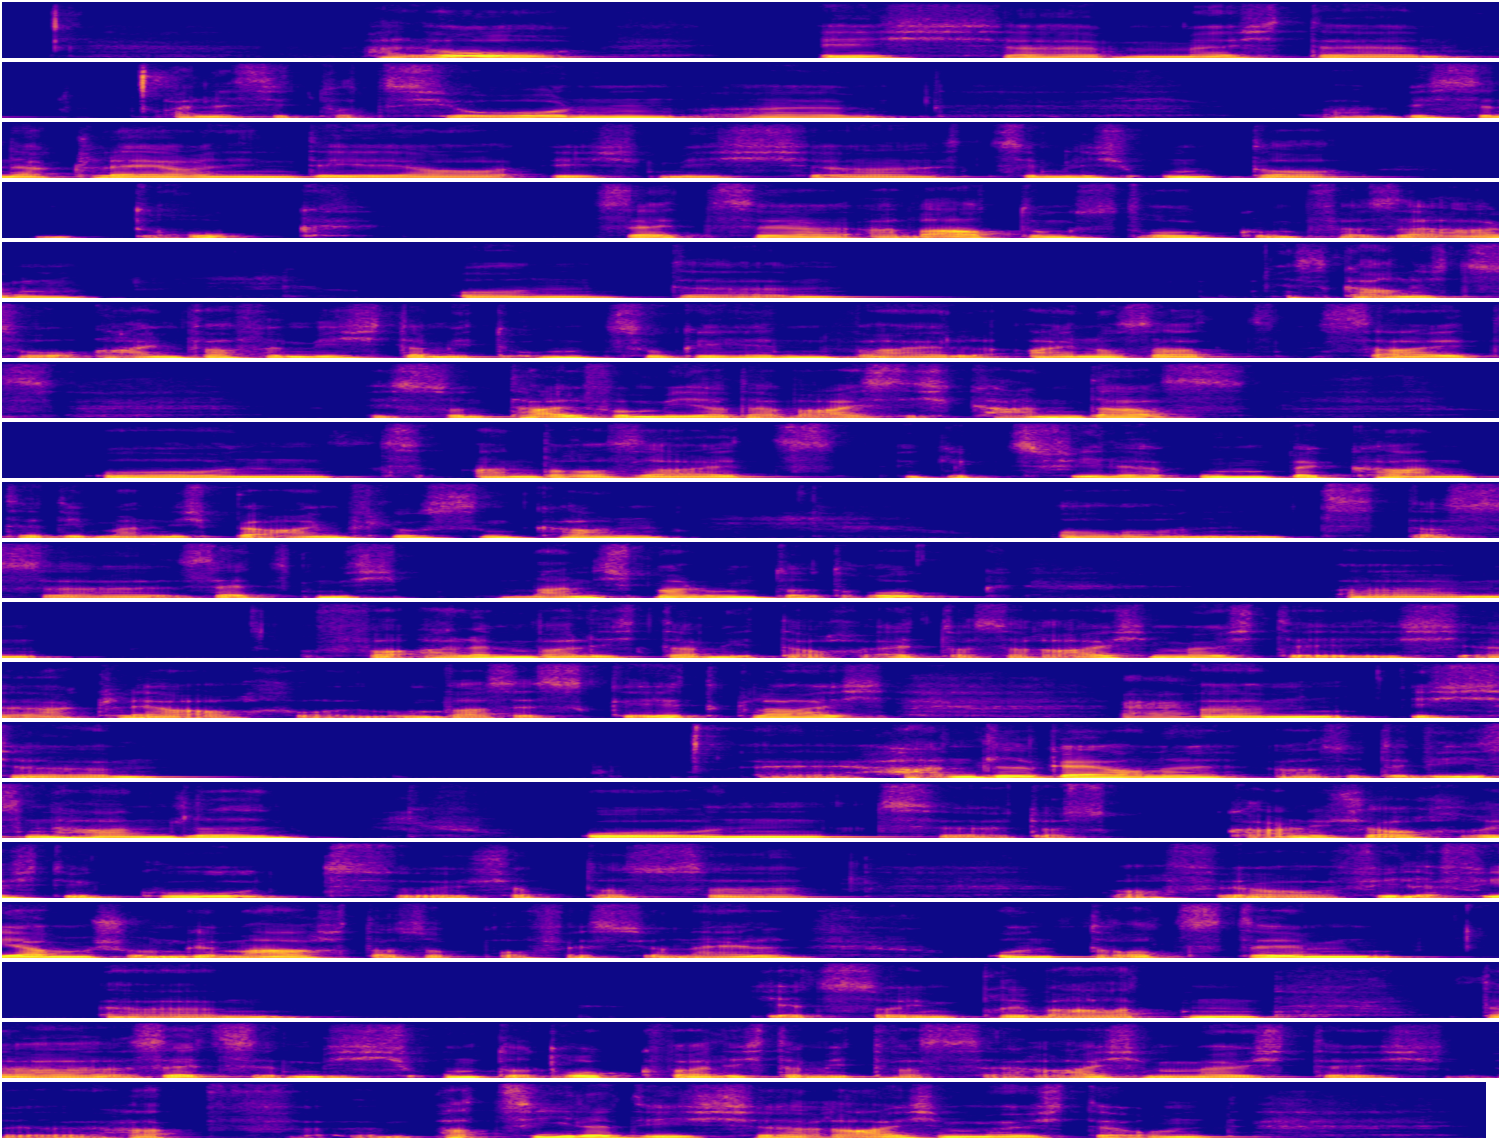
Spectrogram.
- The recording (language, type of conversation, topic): German, advice, Wie kann ich besser mit der Angst vor dem Versagen und dem Erwartungsdruck umgehen?
- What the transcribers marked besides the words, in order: other background noise; tapping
